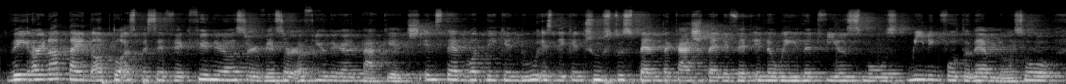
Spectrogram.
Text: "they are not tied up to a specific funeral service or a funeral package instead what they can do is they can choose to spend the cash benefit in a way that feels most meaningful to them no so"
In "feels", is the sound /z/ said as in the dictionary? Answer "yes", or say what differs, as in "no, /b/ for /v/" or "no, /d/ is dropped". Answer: no, /s/ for /z/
